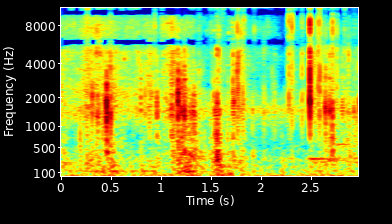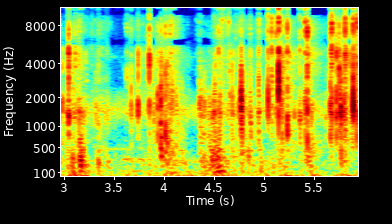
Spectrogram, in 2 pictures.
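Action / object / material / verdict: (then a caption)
tap / plastic zip bag filled with water / plastic / none. A large clear plastic Ziploc bag full of water lies flat and is tapped, pressed and crinkled with fingertips and short nails. The result is a dense run of crisp, bright crinkles and quick ticking taps with soft sloshing underneath, and almost no low end.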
